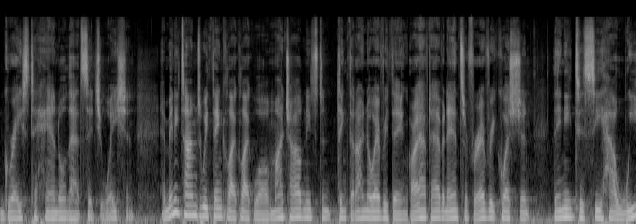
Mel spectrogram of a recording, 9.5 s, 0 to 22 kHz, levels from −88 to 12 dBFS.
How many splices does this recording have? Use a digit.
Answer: 2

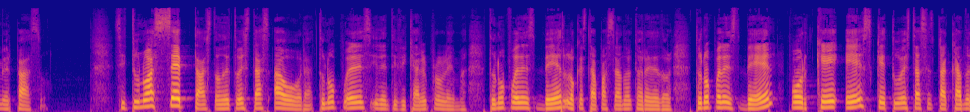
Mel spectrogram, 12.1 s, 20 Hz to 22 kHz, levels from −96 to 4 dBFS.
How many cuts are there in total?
1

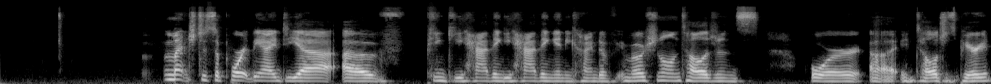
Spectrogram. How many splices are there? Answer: 2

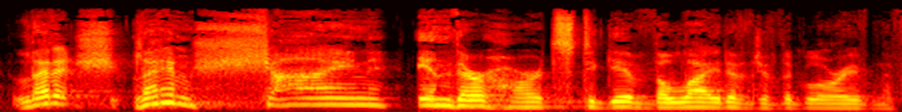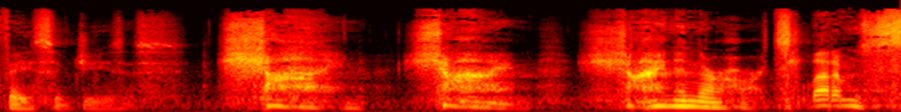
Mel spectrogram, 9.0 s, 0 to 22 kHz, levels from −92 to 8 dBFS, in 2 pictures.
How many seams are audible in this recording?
4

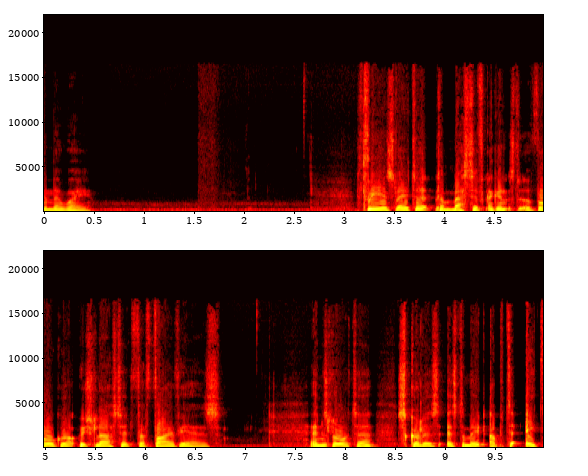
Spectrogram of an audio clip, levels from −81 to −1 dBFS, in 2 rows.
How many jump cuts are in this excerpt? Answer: 5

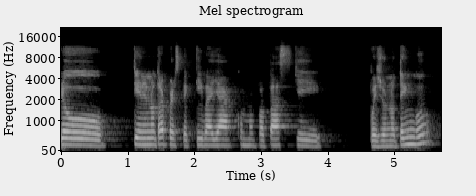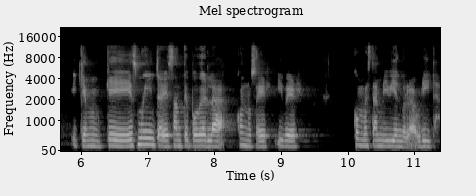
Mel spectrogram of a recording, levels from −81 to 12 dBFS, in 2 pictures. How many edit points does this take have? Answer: 0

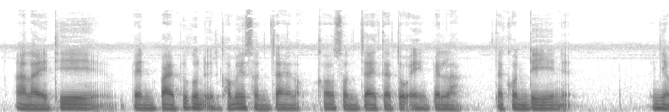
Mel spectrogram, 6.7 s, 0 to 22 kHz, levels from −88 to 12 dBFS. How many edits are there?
1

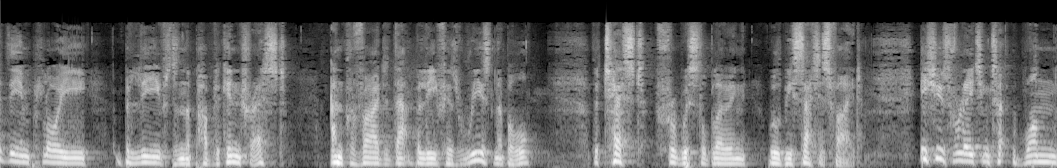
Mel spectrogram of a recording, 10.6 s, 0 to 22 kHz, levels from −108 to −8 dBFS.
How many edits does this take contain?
1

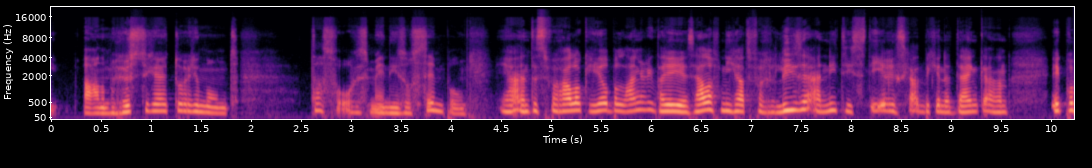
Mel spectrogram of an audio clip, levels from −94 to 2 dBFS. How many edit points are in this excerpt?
0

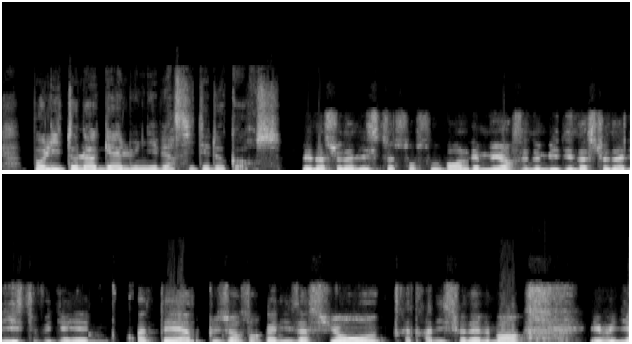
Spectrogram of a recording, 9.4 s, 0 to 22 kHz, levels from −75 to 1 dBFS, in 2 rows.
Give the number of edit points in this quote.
2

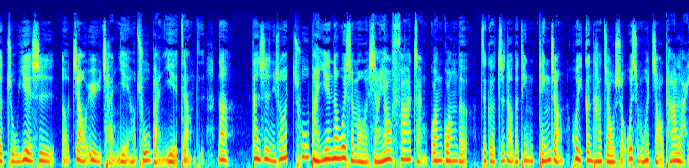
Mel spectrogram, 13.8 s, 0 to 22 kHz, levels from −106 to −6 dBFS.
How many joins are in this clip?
4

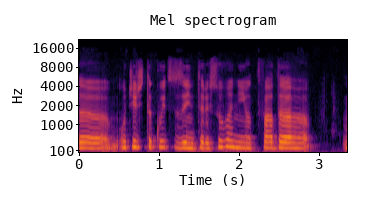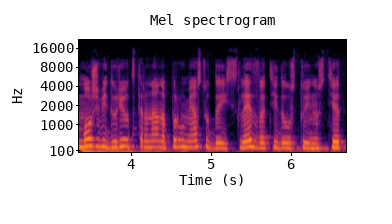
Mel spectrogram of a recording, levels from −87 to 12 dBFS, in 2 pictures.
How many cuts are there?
2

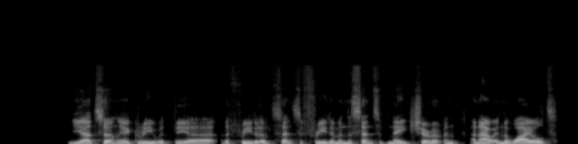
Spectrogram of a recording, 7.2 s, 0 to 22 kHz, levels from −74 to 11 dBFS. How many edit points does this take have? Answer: 1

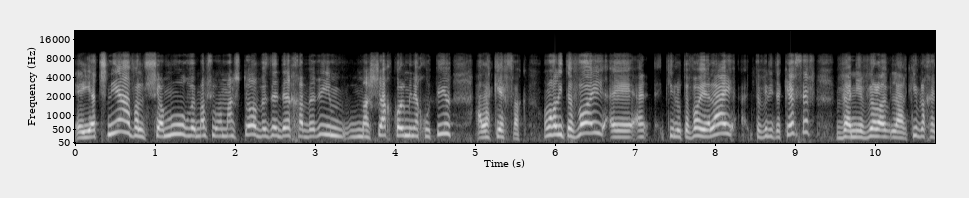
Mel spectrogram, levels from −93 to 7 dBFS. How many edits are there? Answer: 0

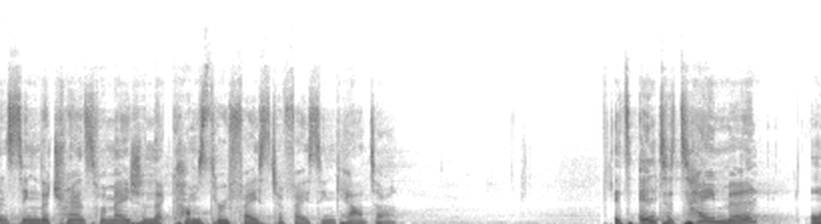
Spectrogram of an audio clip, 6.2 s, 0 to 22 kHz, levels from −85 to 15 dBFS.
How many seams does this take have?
0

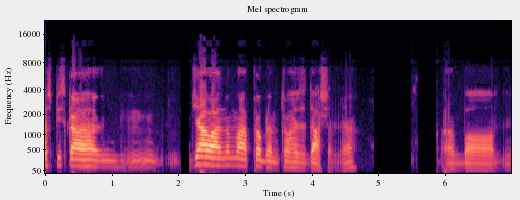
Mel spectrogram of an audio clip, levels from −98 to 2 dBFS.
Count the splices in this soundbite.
0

